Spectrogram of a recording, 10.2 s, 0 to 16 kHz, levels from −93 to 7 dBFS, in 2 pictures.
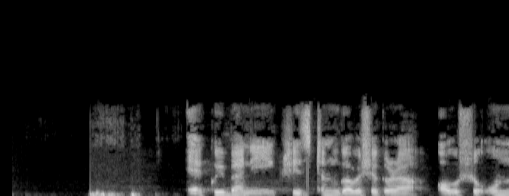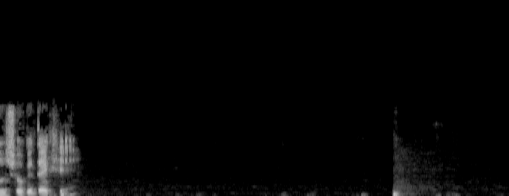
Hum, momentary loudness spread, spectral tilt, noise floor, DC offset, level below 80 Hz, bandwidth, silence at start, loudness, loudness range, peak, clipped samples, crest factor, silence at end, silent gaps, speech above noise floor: none; 14 LU; -4 dB/octave; -84 dBFS; under 0.1%; -60 dBFS; 7.8 kHz; 0.9 s; -17 LUFS; 11 LU; -2 dBFS; under 0.1%; 20 dB; 1.1 s; none; 67 dB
